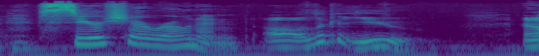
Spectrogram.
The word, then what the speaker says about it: Saoirse Ronan: Do you want to pronounce the Lady Bird nominees' name? Saoirse Ronan.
